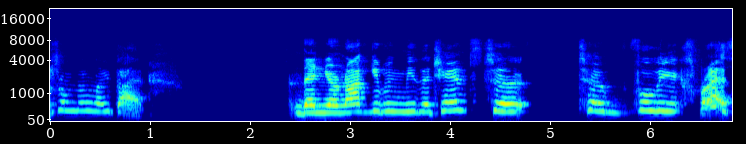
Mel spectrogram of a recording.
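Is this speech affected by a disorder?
Yes: cerebral palsy; spastic.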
